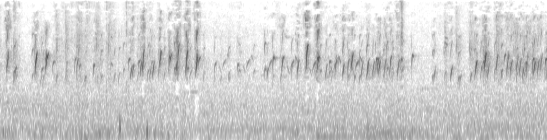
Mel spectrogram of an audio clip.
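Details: European goldfinch females, caged and in breeding condition, chatter to excite a male into singing. A lively stream of high, clipped chirps with trilled runs, rising and falling in intensity, from more than one bird.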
